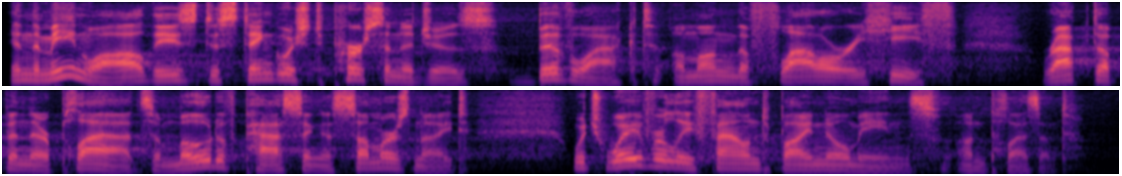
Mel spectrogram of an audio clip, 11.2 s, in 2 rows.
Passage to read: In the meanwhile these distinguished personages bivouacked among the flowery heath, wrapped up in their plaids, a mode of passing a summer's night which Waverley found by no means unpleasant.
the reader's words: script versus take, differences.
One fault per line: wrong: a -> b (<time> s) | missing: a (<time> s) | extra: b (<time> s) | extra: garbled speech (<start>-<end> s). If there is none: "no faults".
no faults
